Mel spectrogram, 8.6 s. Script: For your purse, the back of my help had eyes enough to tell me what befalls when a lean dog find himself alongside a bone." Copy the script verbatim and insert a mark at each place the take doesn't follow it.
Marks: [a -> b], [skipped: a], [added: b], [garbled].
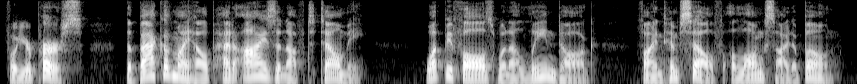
For your purse, the back of my help had eyes enough to tell me what befalls when a lean dog find himself alongside a bone."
